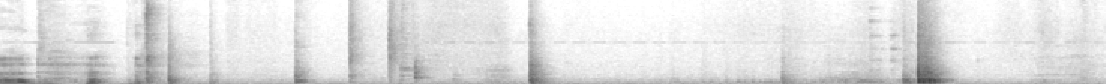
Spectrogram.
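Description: Objects clatter and knock as a young man rummages about.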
